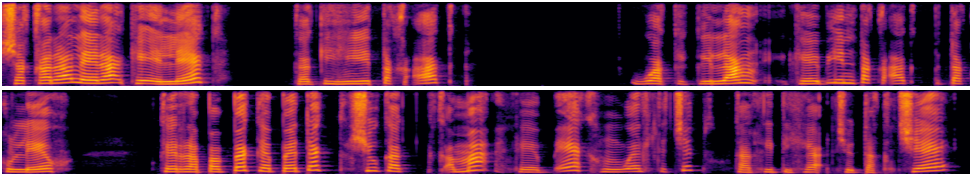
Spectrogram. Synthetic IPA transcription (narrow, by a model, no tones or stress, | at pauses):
ʃaqaɾaʔleɾaʔkeeleːk | kakixit̪aq͡χakʼ | wakekilaŋ | keɓiːnt̪aq͡χakʼpḁt̪aq͡χuleːw | keɾapapekːepet̪ekʃuʔkakkʼamaʔkeɓeːkxunwelt̪at͡ʃekːakit̪ixaʔt͡ʃuʔt̪aq͡χt͡ʃeːʔ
